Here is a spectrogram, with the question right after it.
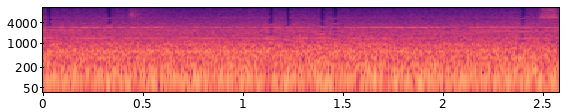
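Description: A Metro Link light rail train rolls steadily past, a loud continuous rumble and whine with a faint high tone running throughout, no voices over it.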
